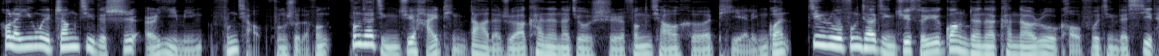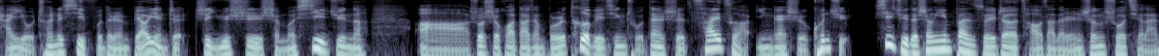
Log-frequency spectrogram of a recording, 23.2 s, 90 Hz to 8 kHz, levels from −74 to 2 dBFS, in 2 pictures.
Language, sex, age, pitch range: Chinese, male, 20-39, 85-130 Hz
